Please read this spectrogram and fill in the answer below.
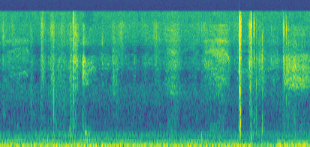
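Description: A steady low rumble of handling noise on a handheld phone's microphone, broken by a few sharp clicks and knocks, most near the start and about five seconds in.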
